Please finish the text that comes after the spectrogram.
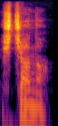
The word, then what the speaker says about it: ściana: Il a quasiment éliminé les consones molles comparé Stana avec le polonais Stiana.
